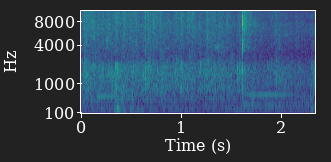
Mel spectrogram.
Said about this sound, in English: Would you applaud the Lord, everybody, and remain standing? Hallelujah.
